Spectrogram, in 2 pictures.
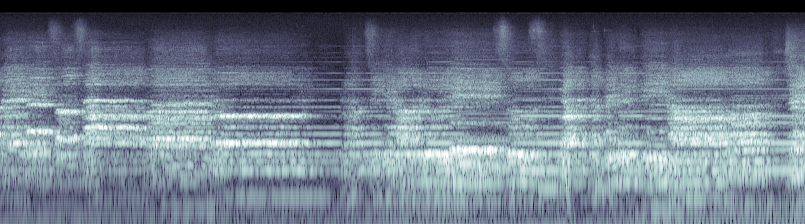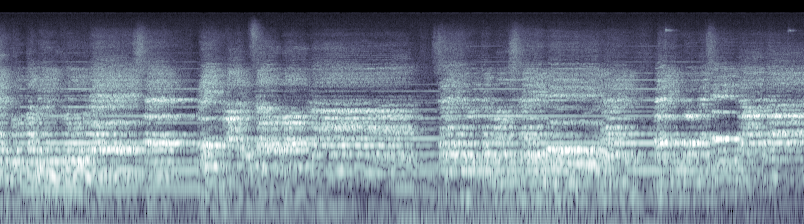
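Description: Mixed choir of men and women singing in parts, several voices holding notes together, with short breaks between phrases about six and twenty-five seconds in.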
